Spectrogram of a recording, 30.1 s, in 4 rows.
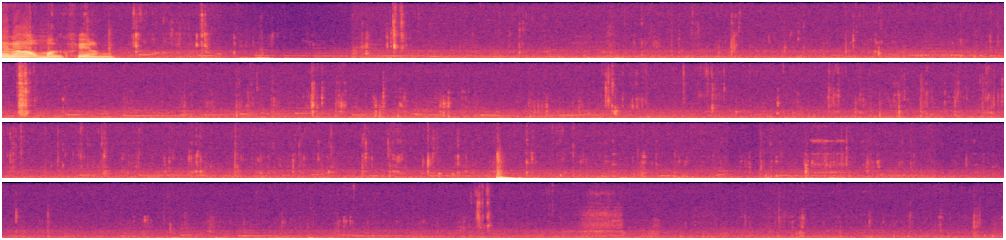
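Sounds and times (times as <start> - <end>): soft background music: 0.0 - 30.0
person biting and chewing: 0.9 - 6.8, 7.4 - 8.1, 8.8 - 20.1, 20.8 - 21.8, 26.0 - 26.3, 26.9 - 30.0
loud deep thump: 18.7 - 19.2.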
